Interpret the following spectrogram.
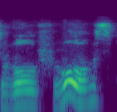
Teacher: That was actually the regular pattern from Old English when f is in the intervocalic position, not at the end of the word, it becomes v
